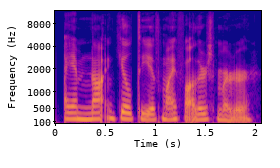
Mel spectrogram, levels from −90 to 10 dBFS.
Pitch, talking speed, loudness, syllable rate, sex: 175 Hz, 235 wpm, -19 LUFS, 5.9 syllables/s, female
